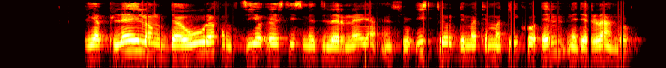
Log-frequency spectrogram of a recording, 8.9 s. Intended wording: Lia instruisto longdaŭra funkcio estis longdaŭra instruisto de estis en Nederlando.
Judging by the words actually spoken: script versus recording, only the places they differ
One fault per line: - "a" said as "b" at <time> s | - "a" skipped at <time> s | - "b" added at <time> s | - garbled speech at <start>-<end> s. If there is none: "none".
- "instruisto" said as "plej" at 1.5 s
- "longdaŭra" said as "mezlerneja" at 4.1 s
- "estis" said as "matematiko" at 6.3 s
